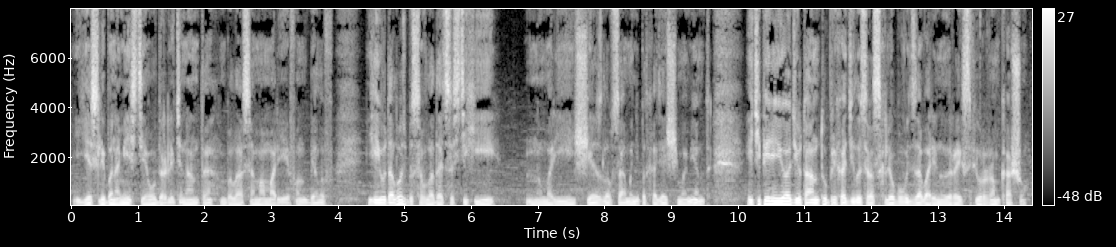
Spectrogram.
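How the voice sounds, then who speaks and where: A man reading an audiobook in scripted narration, measured and even. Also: rumbling low, a little hiss or hum.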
